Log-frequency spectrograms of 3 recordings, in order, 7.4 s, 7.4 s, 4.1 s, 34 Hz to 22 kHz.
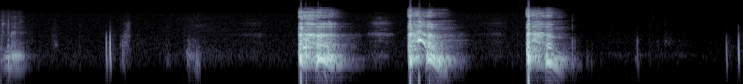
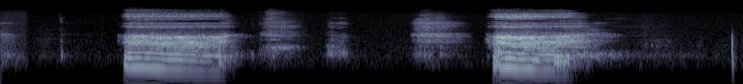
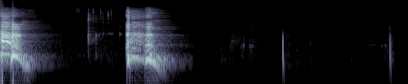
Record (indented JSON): {
  "three_cough_length": "7.4 s",
  "three_cough_amplitude": 26028,
  "three_cough_signal_mean_std_ratio": 0.29,
  "exhalation_length": "7.4 s",
  "exhalation_amplitude": 10470,
  "exhalation_signal_mean_std_ratio": 0.47,
  "cough_length": "4.1 s",
  "cough_amplitude": 26028,
  "cough_signal_mean_std_ratio": 0.25,
  "survey_phase": "alpha (2021-03-01 to 2021-08-12)",
  "age": "65+",
  "gender": "Male",
  "wearing_mask": "No",
  "symptom_none": true,
  "smoker_status": "Never smoked",
  "respiratory_condition_asthma": false,
  "respiratory_condition_other": false,
  "recruitment_source": "REACT",
  "submission_delay": "2 days",
  "covid_test_result": "Negative",
  "covid_test_method": "RT-qPCR"
}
